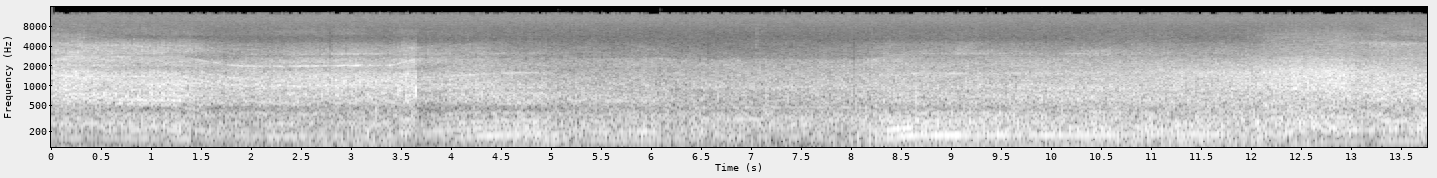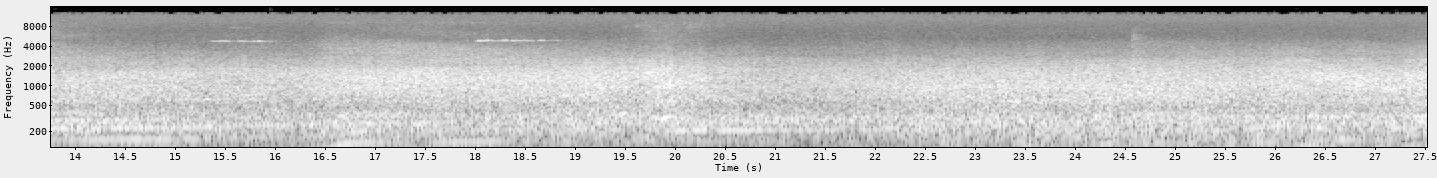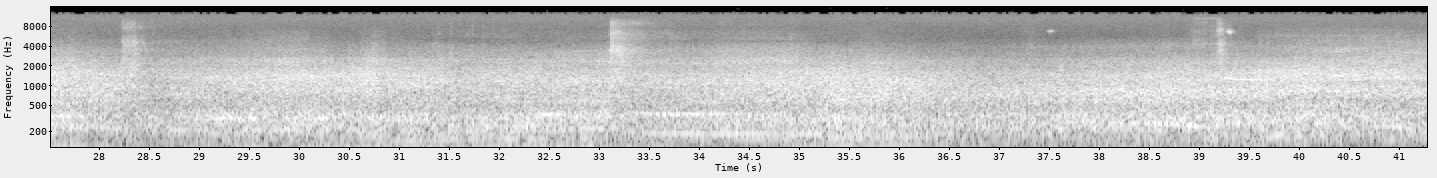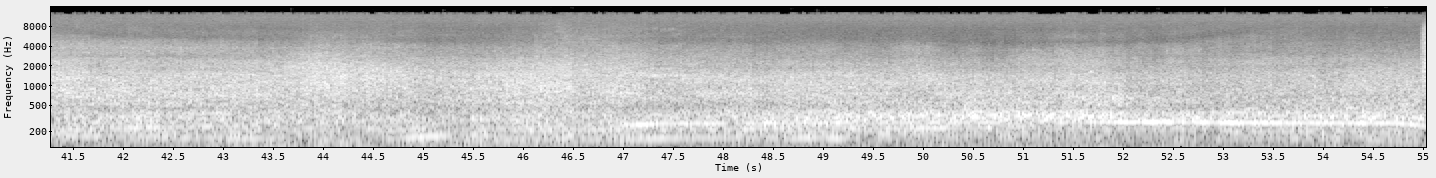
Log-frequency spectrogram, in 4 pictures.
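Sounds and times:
diesel bus engines humming: 0:00.0 - 0:55.0
road traffic noise: 0:00.0 - 0:55.0.

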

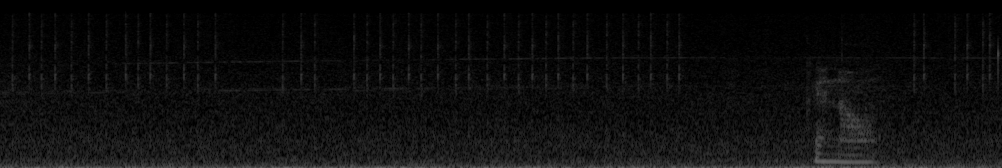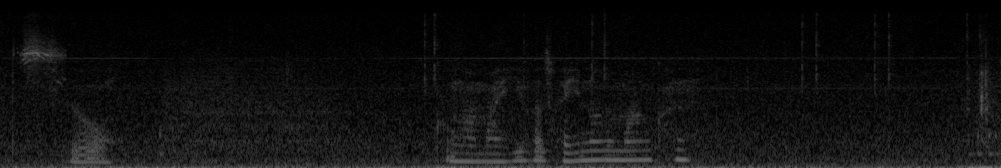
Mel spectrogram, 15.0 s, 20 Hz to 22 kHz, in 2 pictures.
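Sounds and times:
mouse and keyboard clicking: 0:00.0 - 0:05.2, 0:06.8 - 0:07.6
wordless voice sound: 0:10.8 - 0:12.8.

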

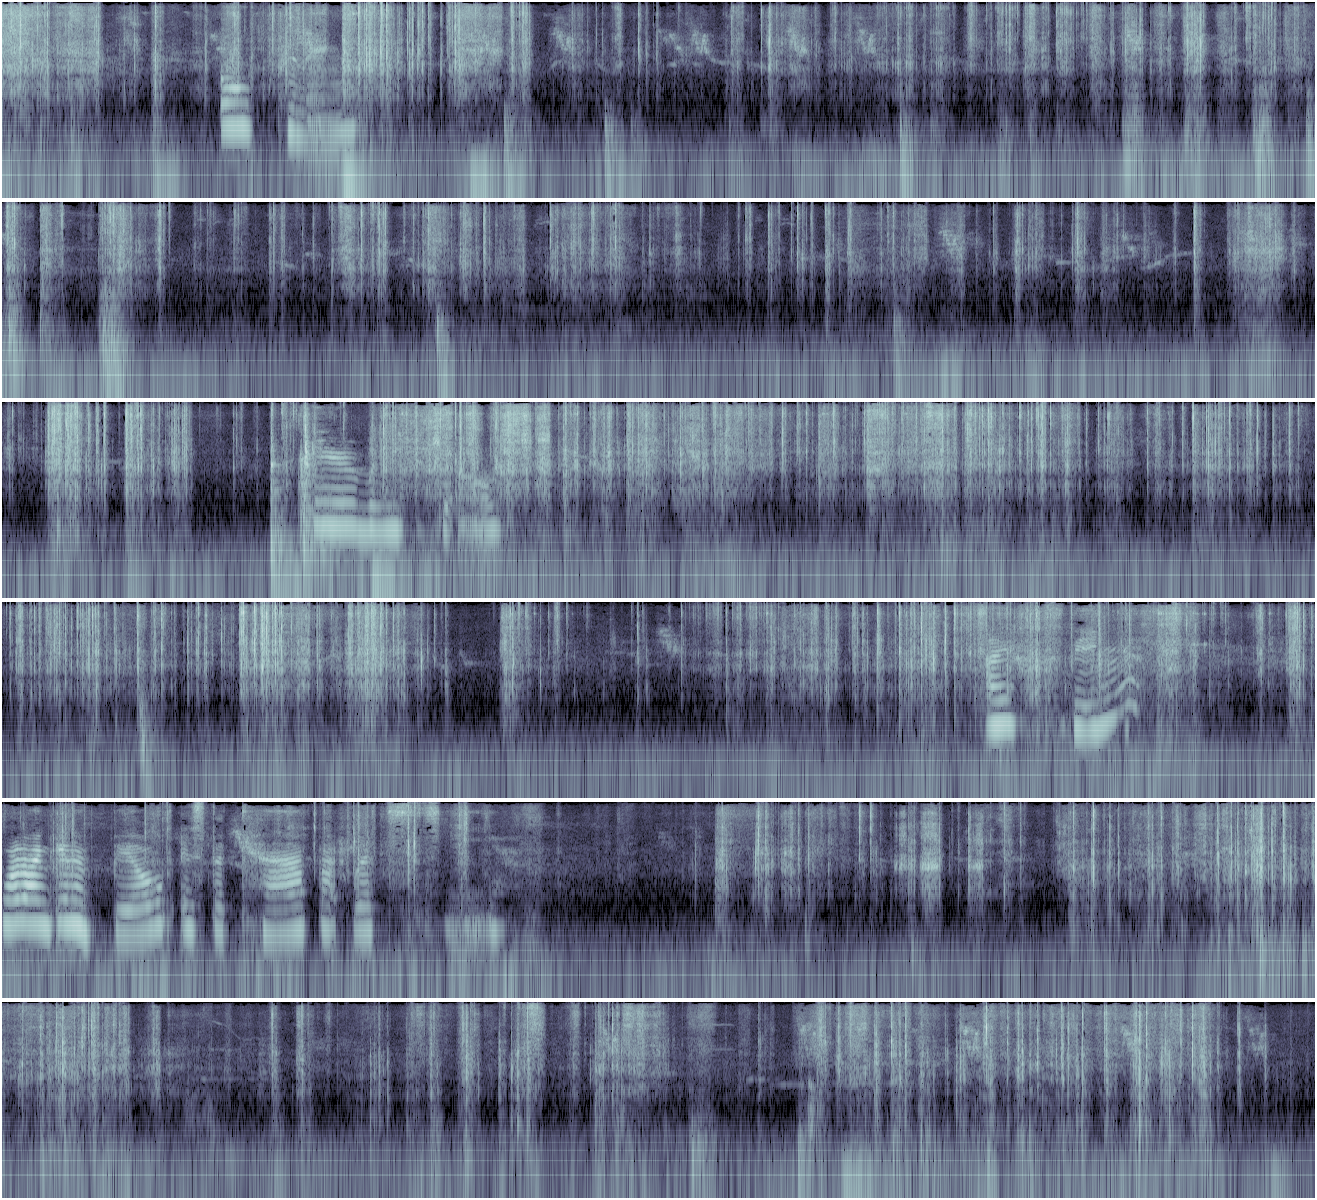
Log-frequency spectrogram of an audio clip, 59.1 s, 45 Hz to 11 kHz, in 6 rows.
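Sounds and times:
scissors cutting plastic: 0:00.0 - 0:43.2, 0:44.9 - 0:50.2, 0:55.2 - 0:58.7
plastic bag crinkling: 0:00.0 - 0:43.3, 0:44.0 - 0:59.0.

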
